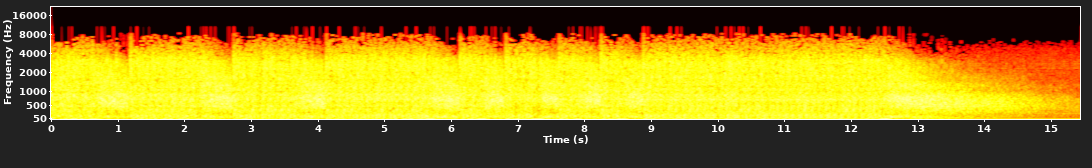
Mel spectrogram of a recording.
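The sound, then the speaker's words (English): An AK-47 empties a 75-round drum magazine by bump firing with only a finger and no device. A long, loud, unbroken stream of rapid gunshots lasts about thirteen seconds, then trails off as the firing ends. “an AK-47, a 75-round drum through an AK-47 with no device, no assistance whatsoever other than a finger.”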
